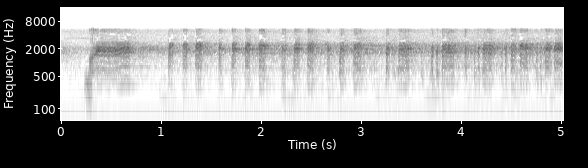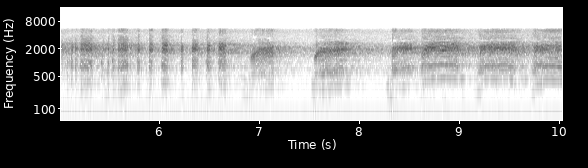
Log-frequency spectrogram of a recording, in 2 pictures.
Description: A duck repeatedly quacks loudly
